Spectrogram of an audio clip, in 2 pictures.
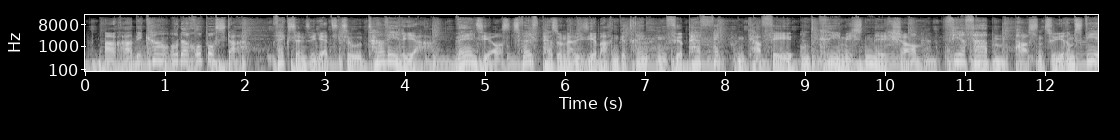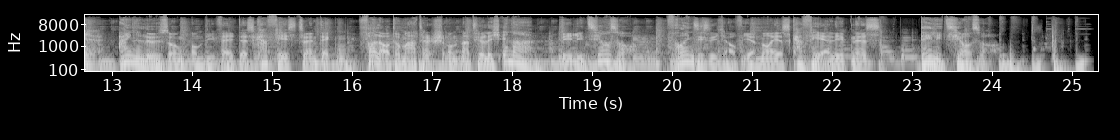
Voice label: werbung locker sympathisch

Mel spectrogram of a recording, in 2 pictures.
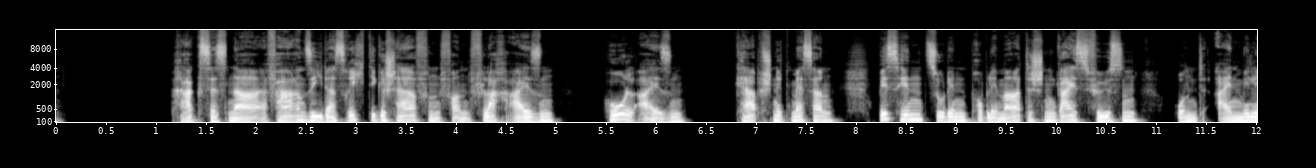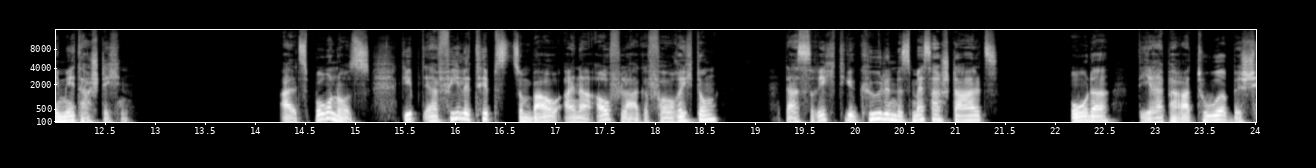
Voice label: lehrfilm

